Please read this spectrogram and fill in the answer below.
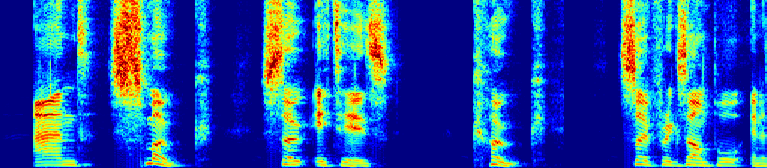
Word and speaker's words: Coke: This drink is Coke, K-O-K. It is not pronounced cock. So it's all about that vowel sound. It's an O, not an O.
